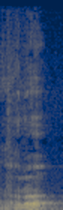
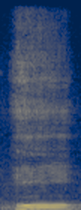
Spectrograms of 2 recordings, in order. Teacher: Ibra masuk ke ro ujung lidah posisinya di bawah hidung dia. Ibra hi masuk ke h tenggorokkan bagian bawah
